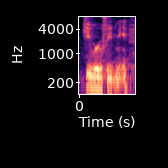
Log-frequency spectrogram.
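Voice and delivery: low, hushed realization to yourself; quietly retold alarm; inner thought. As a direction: drop it down soft, as a private thought. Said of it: "in my head then".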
